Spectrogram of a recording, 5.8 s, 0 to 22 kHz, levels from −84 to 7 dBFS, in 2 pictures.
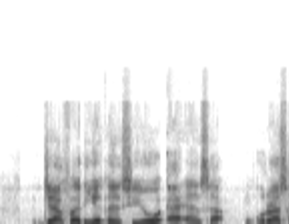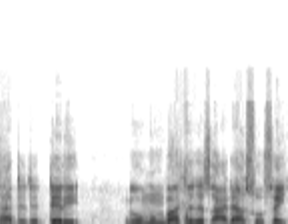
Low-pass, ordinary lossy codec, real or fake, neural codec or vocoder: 14.4 kHz; Opus, 16 kbps; fake; codec, 44.1 kHz, 7.8 kbps, Pupu-Codec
